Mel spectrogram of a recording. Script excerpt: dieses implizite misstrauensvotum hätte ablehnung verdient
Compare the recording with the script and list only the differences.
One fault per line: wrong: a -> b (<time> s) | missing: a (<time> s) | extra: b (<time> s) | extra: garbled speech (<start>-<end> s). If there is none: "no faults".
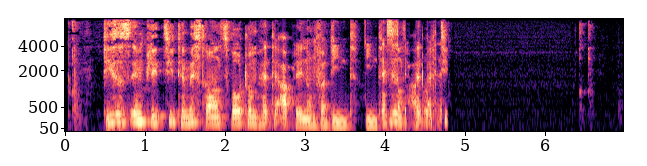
extra: garbled speech (3.7-4.8 s)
